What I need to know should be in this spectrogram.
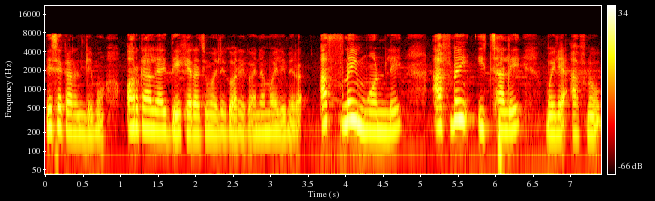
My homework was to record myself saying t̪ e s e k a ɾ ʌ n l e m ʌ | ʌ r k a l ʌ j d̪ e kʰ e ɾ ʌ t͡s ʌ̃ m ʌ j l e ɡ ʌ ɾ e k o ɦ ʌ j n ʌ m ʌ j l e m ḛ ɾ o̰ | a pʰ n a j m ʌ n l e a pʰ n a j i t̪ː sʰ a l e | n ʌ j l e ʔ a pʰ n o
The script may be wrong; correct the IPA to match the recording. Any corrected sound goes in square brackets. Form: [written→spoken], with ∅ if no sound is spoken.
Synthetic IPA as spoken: t̪ e s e k a ɾ ʌ n l e m ʌ | ʌ r k a l [ʌ→a] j d̪ e kʰ e ɾ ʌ t͡s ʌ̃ m ʌ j l e ɡ ʌ ɾ e k o ɦ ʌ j n ʌ m ʌ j l e m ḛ ɾ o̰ | a pʰ n [a→ʌ] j m ʌ n l e a pʰ n [a→ʌ] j i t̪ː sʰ a l e | [n→m] ʌ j l e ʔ a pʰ n o

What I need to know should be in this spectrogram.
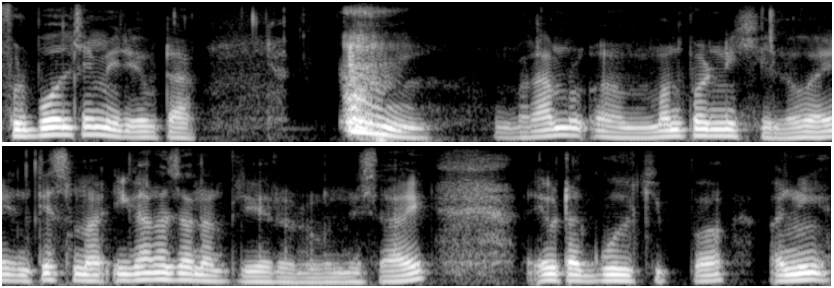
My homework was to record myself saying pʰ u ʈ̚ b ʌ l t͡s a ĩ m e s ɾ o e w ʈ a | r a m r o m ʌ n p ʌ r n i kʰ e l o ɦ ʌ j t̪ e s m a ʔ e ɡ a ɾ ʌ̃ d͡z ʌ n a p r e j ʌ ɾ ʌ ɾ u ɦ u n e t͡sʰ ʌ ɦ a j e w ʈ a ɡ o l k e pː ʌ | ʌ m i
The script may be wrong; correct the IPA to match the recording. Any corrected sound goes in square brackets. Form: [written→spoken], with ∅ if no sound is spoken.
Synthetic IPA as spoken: pʰ u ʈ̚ b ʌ l t͡s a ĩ m e [s→∅] ɾ o e w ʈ a | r a m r o m ʌ n p ʌ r n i kʰ e l o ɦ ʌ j t̪ e s m a ʔ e ɡ a ɾ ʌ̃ d͡z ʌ n a p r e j ʌ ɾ ʌ ɾ u ɦ u n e t͡sʰ ʌ ɦ [a→ʌ] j e w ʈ a ɡ o l k [e→i] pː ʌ | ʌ [m→n] i

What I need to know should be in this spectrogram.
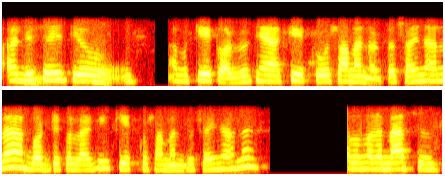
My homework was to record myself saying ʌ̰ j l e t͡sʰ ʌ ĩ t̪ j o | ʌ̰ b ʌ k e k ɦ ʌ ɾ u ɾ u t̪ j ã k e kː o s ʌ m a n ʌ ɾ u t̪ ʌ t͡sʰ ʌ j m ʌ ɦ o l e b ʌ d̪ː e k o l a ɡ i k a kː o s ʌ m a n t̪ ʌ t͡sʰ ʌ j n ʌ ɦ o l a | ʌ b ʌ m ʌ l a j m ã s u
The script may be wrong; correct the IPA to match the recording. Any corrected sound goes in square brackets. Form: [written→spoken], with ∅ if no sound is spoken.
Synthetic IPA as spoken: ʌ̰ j l e [t͡sʰ→t͡s] ʌ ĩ t̪ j o | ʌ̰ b ʌ k e k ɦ ʌ ɾ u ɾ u t̪ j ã k e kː o s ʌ m a n ʌ ɾ u t̪ ʌ t͡sʰ ʌ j [m→n] ʌ ɦ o l [e→a] b ʌ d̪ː e k o l a ɡ i k [a→e] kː o s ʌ m a n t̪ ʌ t͡sʰ ʌ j n ʌ ɦ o l a | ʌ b ʌ m ʌ l a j m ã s u

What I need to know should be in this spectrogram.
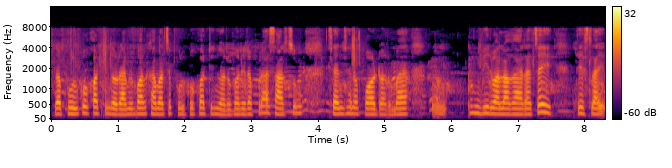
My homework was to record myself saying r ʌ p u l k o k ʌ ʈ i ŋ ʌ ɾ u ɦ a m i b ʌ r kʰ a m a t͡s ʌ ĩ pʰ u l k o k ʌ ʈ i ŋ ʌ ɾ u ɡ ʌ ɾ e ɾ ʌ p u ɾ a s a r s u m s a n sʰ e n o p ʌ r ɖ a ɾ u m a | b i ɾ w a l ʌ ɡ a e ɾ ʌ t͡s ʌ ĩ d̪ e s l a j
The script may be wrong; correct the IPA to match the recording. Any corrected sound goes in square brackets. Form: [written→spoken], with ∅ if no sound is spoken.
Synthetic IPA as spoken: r ʌ [p→pʰ] u l k o k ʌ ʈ i ŋ ʌ ɾ u ɦ a m i b ʌ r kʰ a m a t͡s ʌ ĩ pʰ u l k o k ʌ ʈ i ŋ ʌ ɾ u ɡ ʌ ɾ e ɾ ʌ p u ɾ a s a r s u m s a n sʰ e n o p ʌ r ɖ [a→ʌ] ɾ u m a | b i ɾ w a l ʌ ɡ a e ɾ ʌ t͡s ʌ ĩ [d̪→t̪] e s l a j

